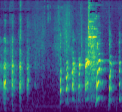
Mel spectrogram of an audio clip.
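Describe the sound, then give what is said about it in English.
A man imitates a chicken, clucking in a quick, rhythmic run of many short, sharp clucks that pause briefly and then return louder and higher, ending in a squawk-like burst. “If you start clucking like a chicken, I'll give you your keys back.”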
